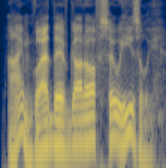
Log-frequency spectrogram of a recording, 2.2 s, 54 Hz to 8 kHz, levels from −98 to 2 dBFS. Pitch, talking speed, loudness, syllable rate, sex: 110 Hz, 245 wpm, -17 LUFS, 6.0 syllables/s, male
